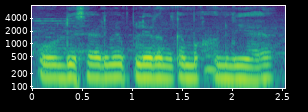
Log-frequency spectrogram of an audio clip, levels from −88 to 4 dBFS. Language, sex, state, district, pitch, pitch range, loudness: Hindi, male, Uttar Pradesh, Saharanpur, 160 Hz, 155-160 Hz, -15 LUFS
